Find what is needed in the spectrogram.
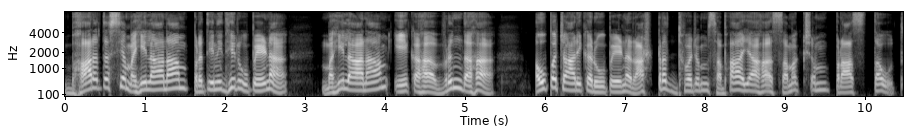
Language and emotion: Sanskrit, neutral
